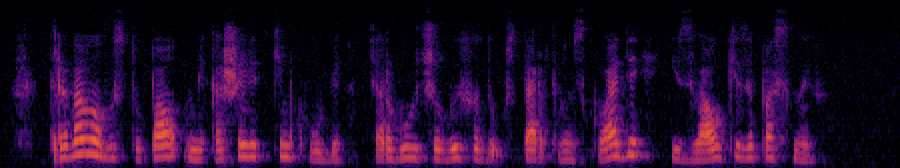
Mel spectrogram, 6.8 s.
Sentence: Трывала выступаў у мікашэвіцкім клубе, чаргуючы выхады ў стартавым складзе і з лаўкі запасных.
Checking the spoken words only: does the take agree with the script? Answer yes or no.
yes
